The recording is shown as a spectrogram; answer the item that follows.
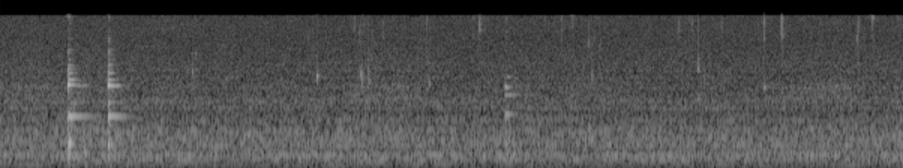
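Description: Two light clinks with a short ring, a glass jar knocking against the freeze dryer's metal tray about half a second in, followed by a few faint ticks and drips as raw milk starts to pour into the tray.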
